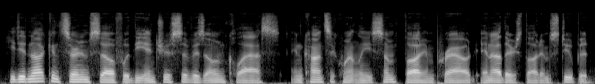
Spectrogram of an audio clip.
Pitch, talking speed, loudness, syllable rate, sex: 100 Hz, 230 wpm, -17 LUFS, 5.6 syllables/s, male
